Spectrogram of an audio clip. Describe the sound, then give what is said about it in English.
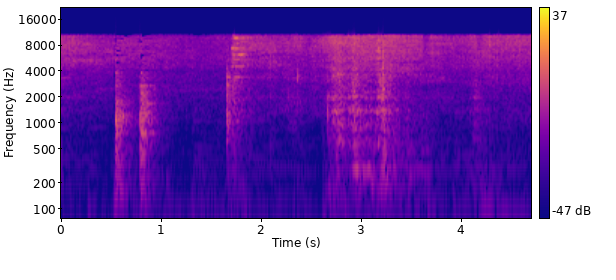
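Onion wedges sauté and brown in a pan. A few sharp clanks of a utensil against the pan are followed by a soft, hissing sizzle during stirring, and the sound stays fairly faint throughout. “I like to keep them in a wedge so that I can brown a little bit on both sides. The browning will just give it a little extra caramelization and some flavor.”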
